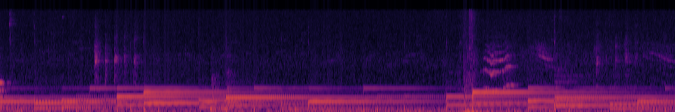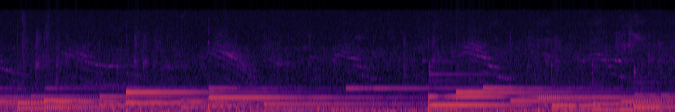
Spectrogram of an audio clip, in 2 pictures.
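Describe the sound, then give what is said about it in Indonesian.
A cat meows a few times, short rising-and-falling calls that sit over steady background music with sustained chords; no one speaks. “tadi ada kucing ya bentar ya saya lihat dulu neko neko neko”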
